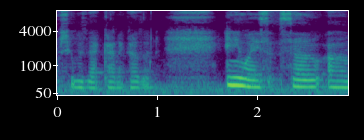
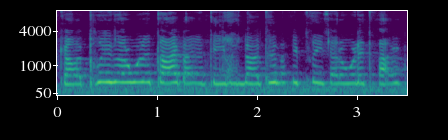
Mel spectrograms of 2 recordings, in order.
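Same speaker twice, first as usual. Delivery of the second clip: higher, pleading mock-terrified prayer; retold panicked prayer; 6 semitones higher than usual. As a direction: beg God like a scared kid in bed.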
